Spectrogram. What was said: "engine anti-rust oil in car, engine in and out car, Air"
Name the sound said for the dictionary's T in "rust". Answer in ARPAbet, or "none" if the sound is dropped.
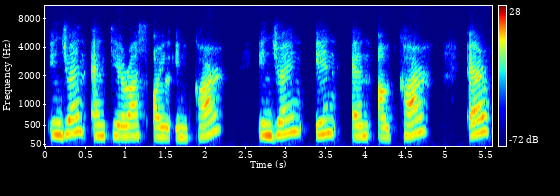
none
